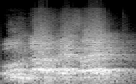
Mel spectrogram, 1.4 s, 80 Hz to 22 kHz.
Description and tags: shout 1,2,3, sabadell2
Vocal energy sound saying the name of the club recorded before the match with the whole basketball team in the locker room.
shout, team, sabadell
